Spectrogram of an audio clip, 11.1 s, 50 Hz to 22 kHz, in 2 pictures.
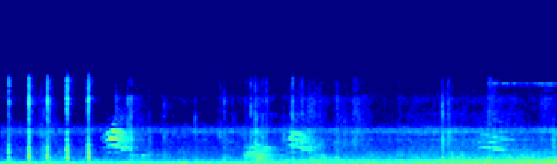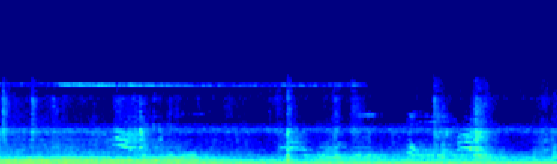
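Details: Cat in a garden, dated 08 06 2020, giving thin, falling mews repeated in scattered bursts across several seconds, with an Italian voice speaking faintly and steady low background noise throughout.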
